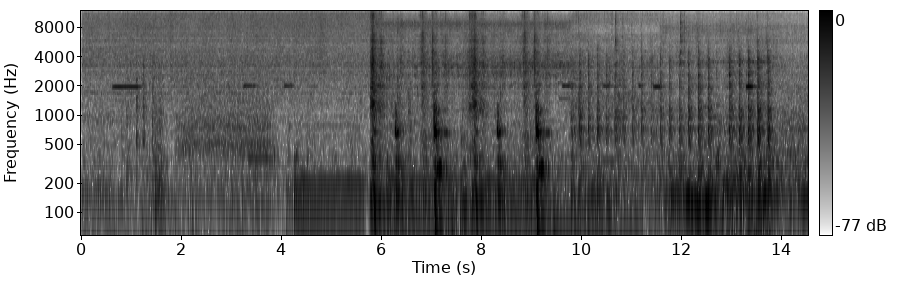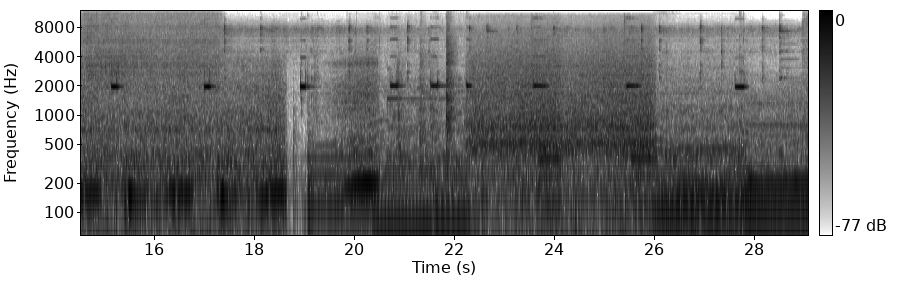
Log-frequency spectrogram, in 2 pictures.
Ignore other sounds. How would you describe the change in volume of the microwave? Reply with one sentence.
The volume of the microwave goes up.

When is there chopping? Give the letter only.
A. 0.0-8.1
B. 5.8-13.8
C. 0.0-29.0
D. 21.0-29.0
B.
